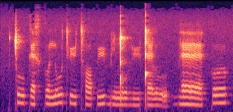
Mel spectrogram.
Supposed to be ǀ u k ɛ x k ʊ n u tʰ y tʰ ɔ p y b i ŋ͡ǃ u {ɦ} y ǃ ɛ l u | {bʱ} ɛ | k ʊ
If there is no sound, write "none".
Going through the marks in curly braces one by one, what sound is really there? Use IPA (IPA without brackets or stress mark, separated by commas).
ɦ, bʱ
